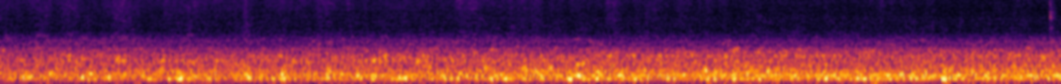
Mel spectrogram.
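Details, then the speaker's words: Brastemp washing machine, empty, during spin test: loud, steady roar and hum, far louder than its normal spin and worse when loaded; suspected worn spin bearing, not confirmed. "A máquina tá fazendo muito barulho ao centrifugar. O normal dela não é isso. Olha que ela tá vazia."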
